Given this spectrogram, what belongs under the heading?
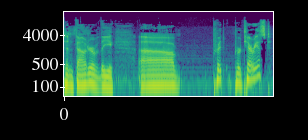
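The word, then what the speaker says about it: Preterist: He is the president and founder of the uh Prarist, how do you say that, Don? Predtoist.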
